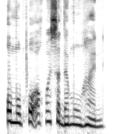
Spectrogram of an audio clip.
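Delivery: usual speaking voice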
